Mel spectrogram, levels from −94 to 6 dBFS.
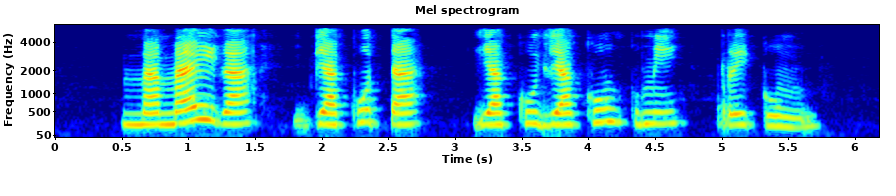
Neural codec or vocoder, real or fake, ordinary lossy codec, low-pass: codec, 44.1 kHz, 7.8 kbps, Pupu-Codec; fake; MP3, 48 kbps; 5.4 kHz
